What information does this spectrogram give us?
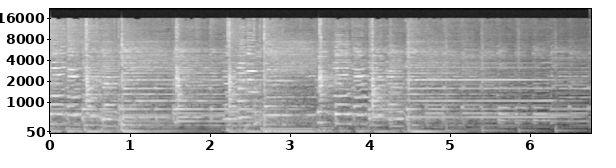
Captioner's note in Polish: Aplauz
